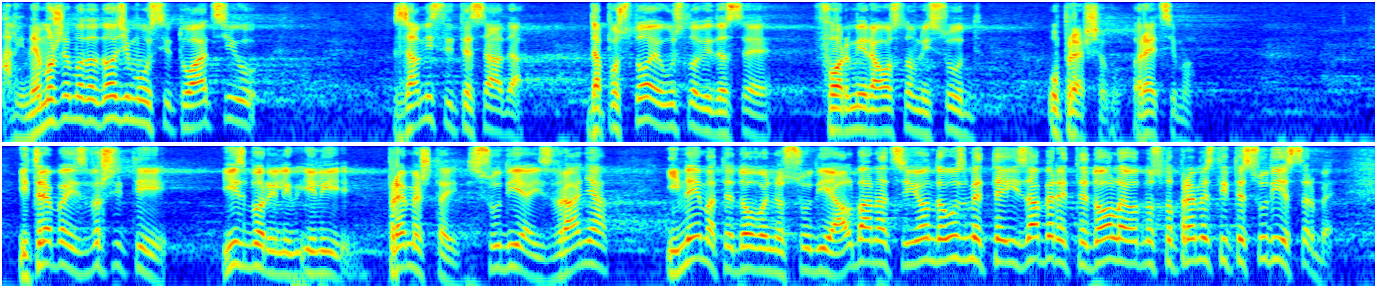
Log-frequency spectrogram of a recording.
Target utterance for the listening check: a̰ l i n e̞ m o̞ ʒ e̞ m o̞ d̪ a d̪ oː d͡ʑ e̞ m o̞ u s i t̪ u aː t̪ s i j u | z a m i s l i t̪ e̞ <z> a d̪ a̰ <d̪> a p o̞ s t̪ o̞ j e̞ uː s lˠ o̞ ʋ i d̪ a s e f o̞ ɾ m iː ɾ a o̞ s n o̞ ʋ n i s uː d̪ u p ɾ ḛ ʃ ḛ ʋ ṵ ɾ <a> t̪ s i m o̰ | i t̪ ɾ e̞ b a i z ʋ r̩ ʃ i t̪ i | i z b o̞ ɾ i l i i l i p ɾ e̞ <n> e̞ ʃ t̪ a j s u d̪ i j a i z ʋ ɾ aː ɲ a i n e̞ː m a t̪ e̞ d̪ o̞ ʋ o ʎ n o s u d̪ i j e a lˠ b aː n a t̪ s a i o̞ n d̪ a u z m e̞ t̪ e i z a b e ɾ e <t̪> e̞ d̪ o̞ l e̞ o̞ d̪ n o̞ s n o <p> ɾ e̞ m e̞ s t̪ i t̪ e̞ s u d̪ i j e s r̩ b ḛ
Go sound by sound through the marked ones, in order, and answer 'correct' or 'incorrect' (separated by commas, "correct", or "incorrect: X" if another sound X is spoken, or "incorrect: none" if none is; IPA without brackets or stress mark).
incorrect: s, correct, incorrect: e, incorrect: m, correct, correct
